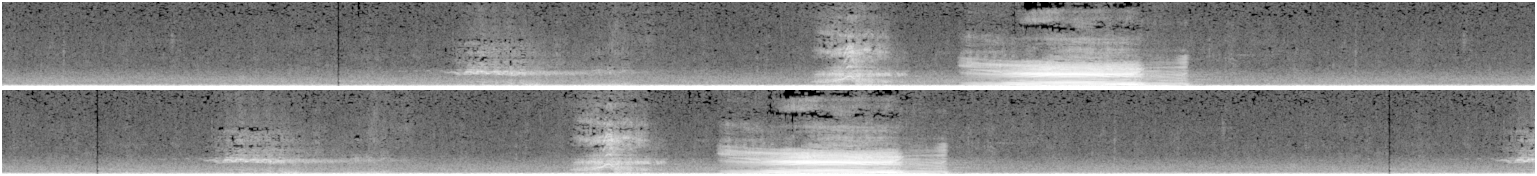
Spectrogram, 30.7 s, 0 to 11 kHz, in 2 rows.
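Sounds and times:
steady low countryside rumble: 0.0s - 30.4s
cow mooing in the countryside: 9.6s - 12.0s, 22.5s - 24.9s.

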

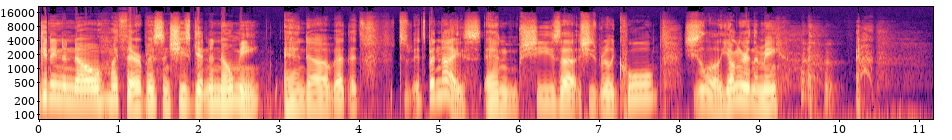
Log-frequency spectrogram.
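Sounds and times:
speech: 0.0s - 10.5s
person coughing: 9.2s - 11.0s.

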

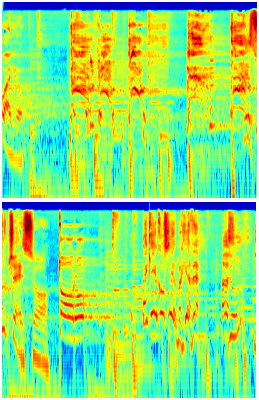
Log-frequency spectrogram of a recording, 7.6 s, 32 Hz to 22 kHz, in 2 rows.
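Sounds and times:
speech: 0.0s - 7.6s
person coughing: 1.0s - 4.0s.

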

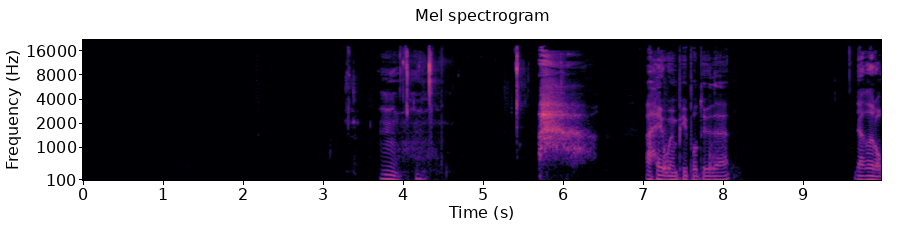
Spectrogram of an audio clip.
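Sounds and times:
person sipping a drink with slurp and swallow: 0.9s - 6.5s
speech: 3.7s - 4.5s, 7.0s - 8.2s, 9.6s - 9.9s.

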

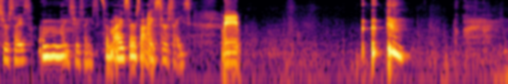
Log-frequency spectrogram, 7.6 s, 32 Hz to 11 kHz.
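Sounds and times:
speech: 0.0s - 3.8s, 5.4s - 6.1s
faint rustling hush: 3.6s - 5.4s, 6.2s - 7.6s
person clearing throat in harsh bursts: 5.4s - 6.2s.

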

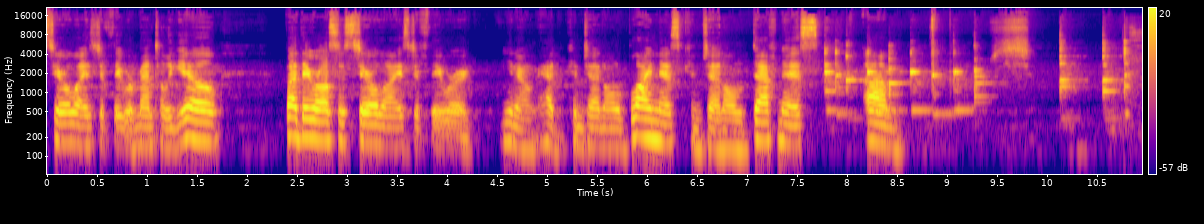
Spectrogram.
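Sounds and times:
speech: 0.0s - 1.8s, 2.4s - 8.7s
phone melodic ringtone: 7.8s - 10.9s.

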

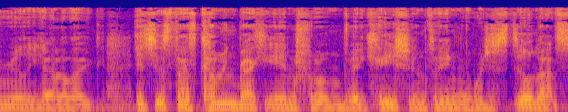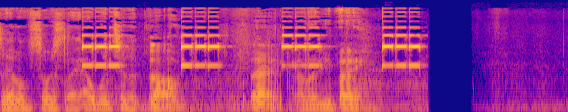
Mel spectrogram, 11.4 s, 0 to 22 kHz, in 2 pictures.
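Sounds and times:
speech: 0.0s - 9.5s
electronic timer beep: 6.5s - 6.9s, 7.5s - 10.0s.

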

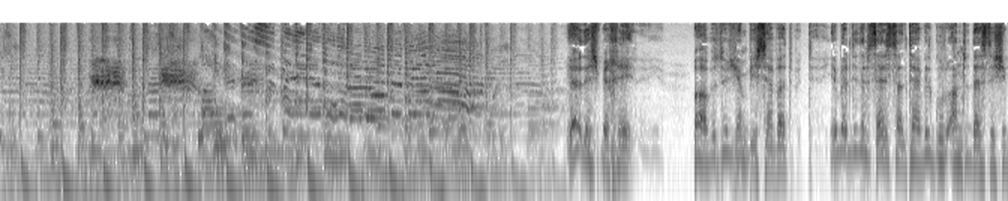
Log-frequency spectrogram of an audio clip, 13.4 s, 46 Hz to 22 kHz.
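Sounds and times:
dense steady rhythmic backdrop: 0.0s - 7.7s
crow cawing: 1.2s - 2.8s
speech: 7.6s - 8.6s, 9.2s - 13.4s.

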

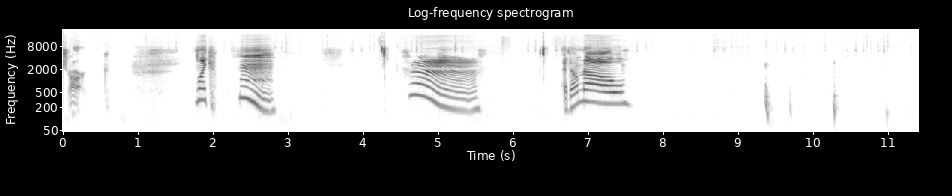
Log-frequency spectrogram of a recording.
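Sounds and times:
speech: 0.0s - 3.0s, 4.6s - 5.7s, 6.7s - 7.6s
typing on a computer keyboard: 1.1s - 5.4s, 6.2s - 7.9s, 8.6s - 11.4s.

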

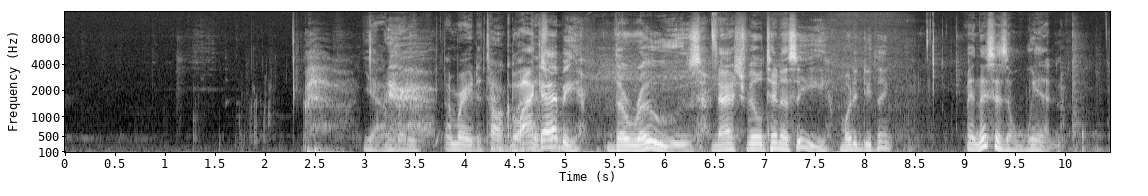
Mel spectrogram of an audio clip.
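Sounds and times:
person gulping a Belgian-style blonde ale: 1.2s - 6.6s
speech: 3.0s - 8.4s, 9.0s - 10.2s.

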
